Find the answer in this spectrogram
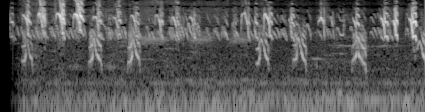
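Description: Grey francolin chicks give thin, high peeping chirps, some sliding steeply downward, about three or four a second in an uneven chorus over a faint low rumble.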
